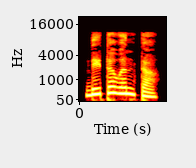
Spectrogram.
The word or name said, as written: ದಿಟವಂತ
